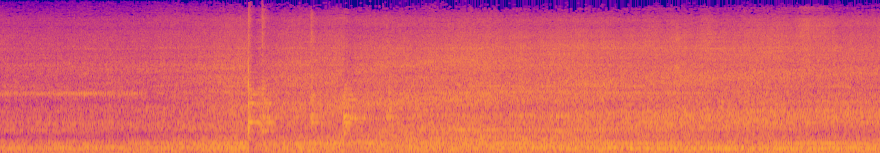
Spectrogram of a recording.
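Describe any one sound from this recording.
A heavy diesel engine rumbles steadily as a road grader moves slowly forward.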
